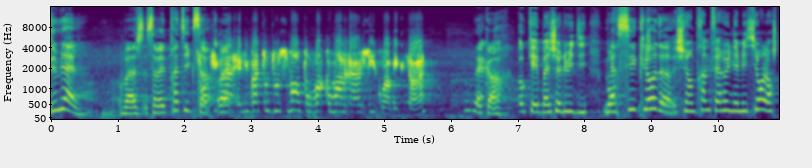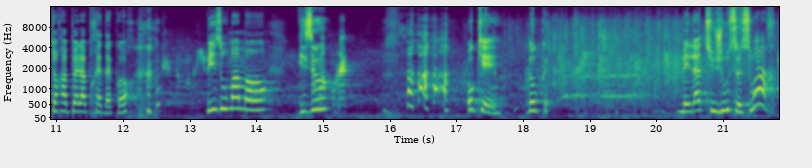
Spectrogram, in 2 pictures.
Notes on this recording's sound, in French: Produit par Binge Audio, enregistré en juin 2022 au festival We Love Green (Bois de Vincennes).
